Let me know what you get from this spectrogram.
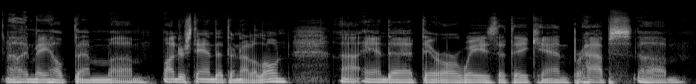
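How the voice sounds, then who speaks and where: A man hosting a podcast solo, explaining things conversationally like a coach, in a measured, careful way with pauses. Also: on the low side, little pitch movement, gravelly, dry recording, clean studio sound. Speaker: podcast host and pickleball coach.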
